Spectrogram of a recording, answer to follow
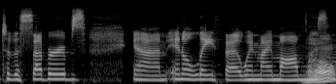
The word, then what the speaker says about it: Olathe: of his years wow Olathe that's one of those you gotta be from the area to pronounce that correctly you can tell people aren't from there exactly by that word they'll call it Olaf yeah that's right Olathe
